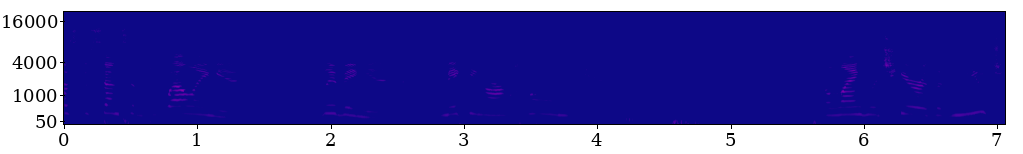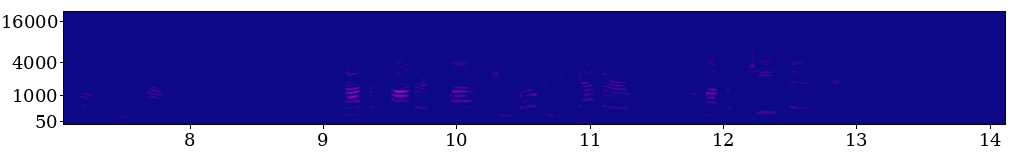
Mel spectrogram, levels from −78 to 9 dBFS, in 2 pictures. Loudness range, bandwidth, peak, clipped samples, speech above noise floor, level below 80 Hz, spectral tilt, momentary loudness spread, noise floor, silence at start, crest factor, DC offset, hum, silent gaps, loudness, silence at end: 8 LU; 17.5 kHz; -40 dBFS; under 0.1%; over 27 dB; -88 dBFS; -1 dB/octave; 10 LU; under -90 dBFS; 0 s; 24 dB; under 0.1%; none; 1.67-1.78 s, 4.96-5.00 s, 8.30-8.34 s, 13.98-14.02 s; -62 LUFS; 0 s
